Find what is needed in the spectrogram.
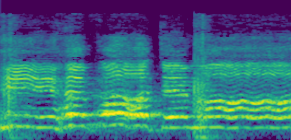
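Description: A group of men chanting a noha, a Shia mourning lament in Urdu, unaccompanied and in unison, in long held notes.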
